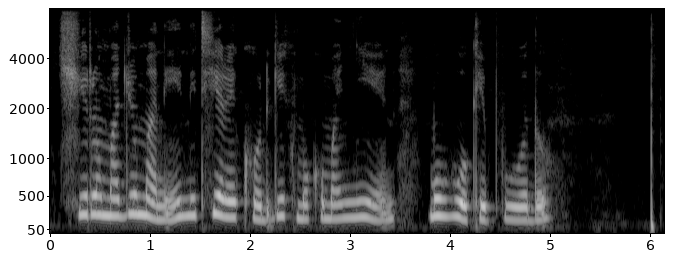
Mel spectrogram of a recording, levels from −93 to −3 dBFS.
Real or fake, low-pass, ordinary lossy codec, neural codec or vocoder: real; none; none; none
